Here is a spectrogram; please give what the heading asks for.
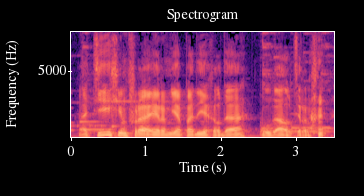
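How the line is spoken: Chuckling. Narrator (Russian): Егор хохотнул

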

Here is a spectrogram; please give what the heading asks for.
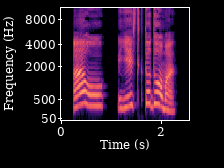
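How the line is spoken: Joyful loud bawling. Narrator (Russian): Прогорланила радостно

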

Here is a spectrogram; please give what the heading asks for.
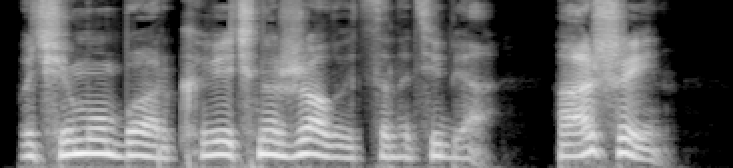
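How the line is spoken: Grumbling. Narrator (Russian): проворчал Заури

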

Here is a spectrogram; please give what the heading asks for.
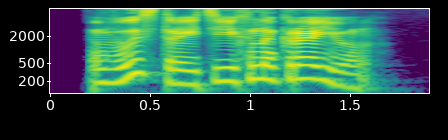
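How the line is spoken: Growl. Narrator (Russian): прорычал Сет

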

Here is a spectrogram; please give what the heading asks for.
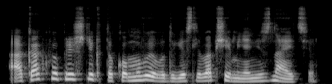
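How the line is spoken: Skeptical snort. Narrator (Russian): хмыкнул недоверчиво

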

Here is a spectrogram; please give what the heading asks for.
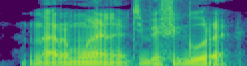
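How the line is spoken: Snorting. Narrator (Russian): хмыкнул я

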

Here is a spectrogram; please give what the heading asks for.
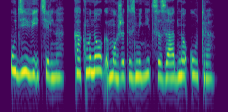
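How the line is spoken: Sighing. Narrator (Russian): вздохнула Джонни

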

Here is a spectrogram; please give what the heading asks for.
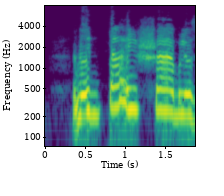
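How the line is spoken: Squealing like stuck boar. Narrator (Ukrainian): заверещав, як недорізаний кабан сотник

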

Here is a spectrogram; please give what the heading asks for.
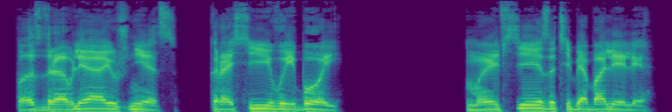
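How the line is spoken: Deep bass voice. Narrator (Russian): Янкрок пробасил

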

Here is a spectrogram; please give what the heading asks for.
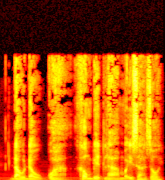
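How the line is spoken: Weary, aching old man. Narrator (Vietnamese): toàn thân nhức mỏi, ông Vọng liền nói

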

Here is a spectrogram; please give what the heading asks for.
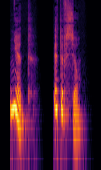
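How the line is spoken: Curt, cold. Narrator (Russian): он говорит отрывисто и холодно

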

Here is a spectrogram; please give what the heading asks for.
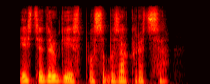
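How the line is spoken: Whisper. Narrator (Russian): прошептала я

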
